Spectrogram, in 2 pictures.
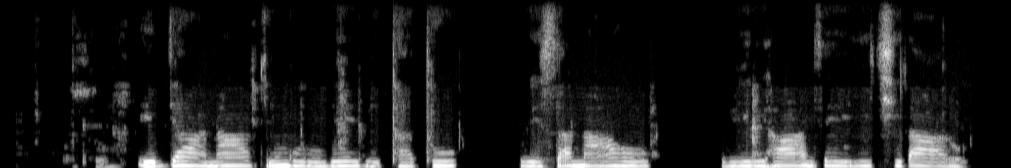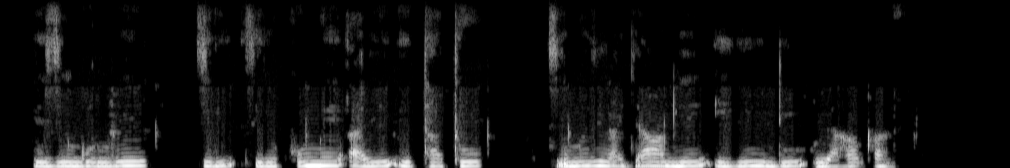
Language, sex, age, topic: Kinyarwanda, female, 50+, agriculture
